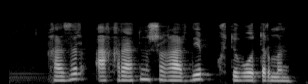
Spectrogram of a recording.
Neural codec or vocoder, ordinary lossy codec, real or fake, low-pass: none; none; real; 7.2 kHz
